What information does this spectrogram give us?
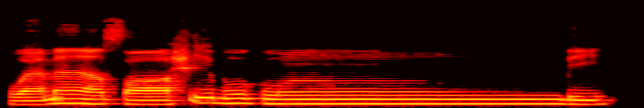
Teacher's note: metode furjah atau menyisakan celah kecil antara kedua bibir dan tidak mempertemukannya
